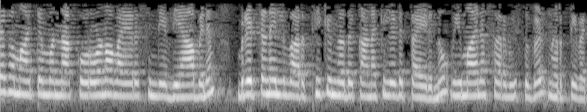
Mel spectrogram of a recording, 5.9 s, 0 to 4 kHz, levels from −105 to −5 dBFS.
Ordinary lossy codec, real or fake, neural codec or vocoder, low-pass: none; real; none; 3.6 kHz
